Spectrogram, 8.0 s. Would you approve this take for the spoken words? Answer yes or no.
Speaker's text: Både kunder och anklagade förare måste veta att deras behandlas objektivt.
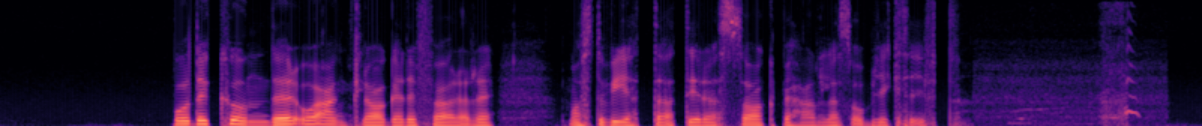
no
